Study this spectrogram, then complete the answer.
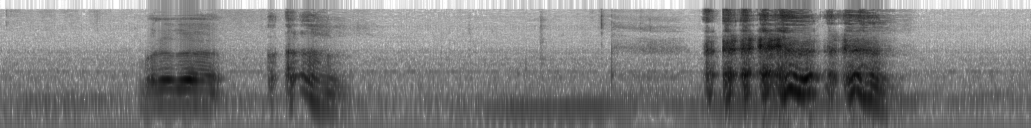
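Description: An elderly man speaks calmly and slowly close to a microphone, with long pauses.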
